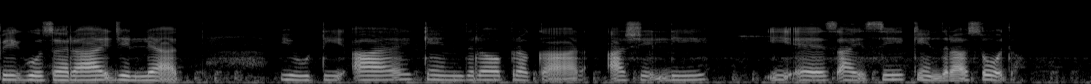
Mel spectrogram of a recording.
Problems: background sounds at intervals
